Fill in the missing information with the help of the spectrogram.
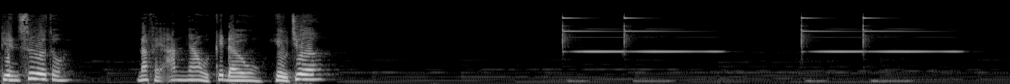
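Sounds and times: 
speech: 0.0s - 0.8s, 1.4s - 3.3s
phone text message notification chime: 5.6s - 7.3s, 8.0s - 9.7s.

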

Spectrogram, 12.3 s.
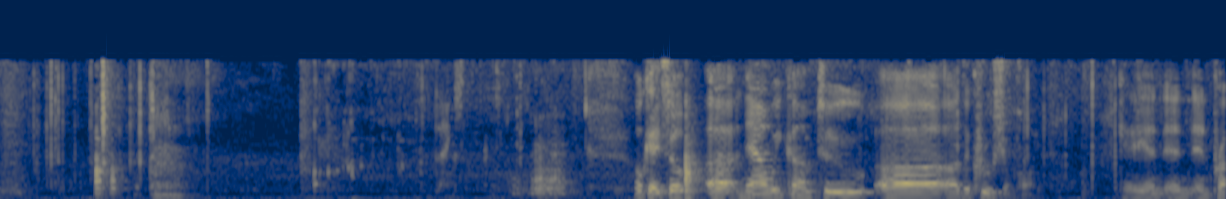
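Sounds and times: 
water pouring into a glass: 3.1s - 4.3s
speech: 6.4s - 10.4s, 11.2s - 12.2s.

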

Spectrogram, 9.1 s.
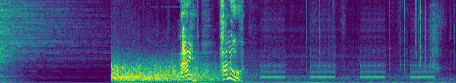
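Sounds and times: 
gunshot or explosion blast with rumble: 2.3s - 5.7s
evenly spaced electronic beeps: 2.3s - 8.7s.

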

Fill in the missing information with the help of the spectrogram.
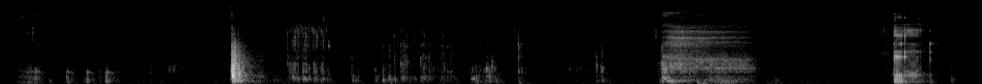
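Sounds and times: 
person gulping water: 2.9s - 7.0s, 8.9s - 9.4s.

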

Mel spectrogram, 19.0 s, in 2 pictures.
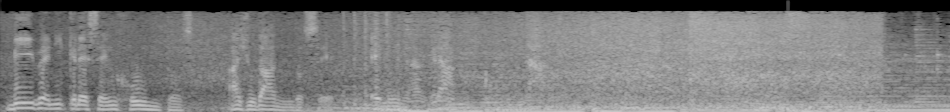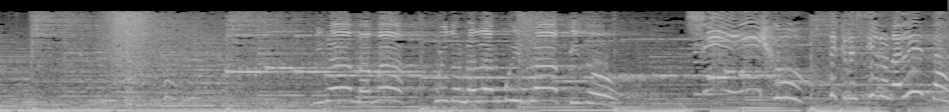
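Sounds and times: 
ocean waves: 0.0s - 18.9s
speech: 0.1s - 5.6s.

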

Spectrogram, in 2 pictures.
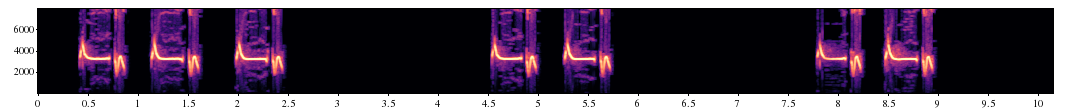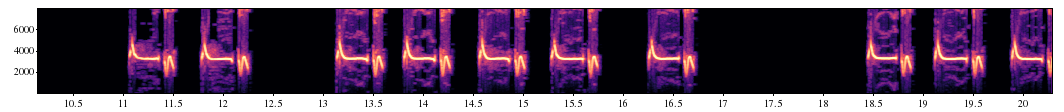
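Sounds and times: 
male prinia in vigorous song used as a lure: 0.4s - 2.5s, 4.5s - 5.8s, 7.8s - 9.0s, 11.1s - 12.3s, 13.1s - 16.8s, 18.4s - 20.2s.

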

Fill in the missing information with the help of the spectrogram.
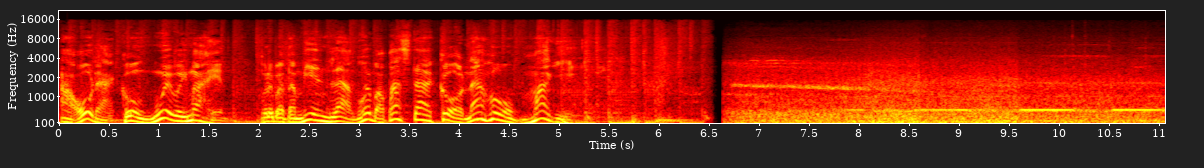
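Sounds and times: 
speech: 0.1s - 5.4s
subway train: 6.7s - 11.0s.

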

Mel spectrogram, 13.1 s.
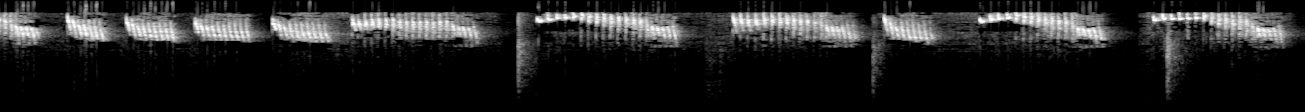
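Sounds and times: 
starling singing whistles, chips and squeaks: 0.0s - 13.0s.

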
